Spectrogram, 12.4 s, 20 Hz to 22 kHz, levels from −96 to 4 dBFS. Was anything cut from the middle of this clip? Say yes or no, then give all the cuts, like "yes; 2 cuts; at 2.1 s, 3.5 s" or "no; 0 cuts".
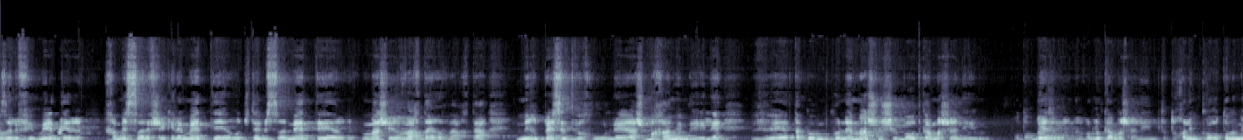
no; 0 cuts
